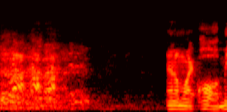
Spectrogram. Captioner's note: audience laughing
